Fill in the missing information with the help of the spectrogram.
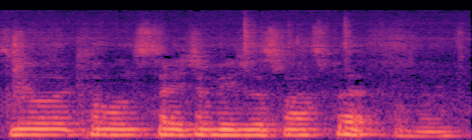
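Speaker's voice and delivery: usual speaking voice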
